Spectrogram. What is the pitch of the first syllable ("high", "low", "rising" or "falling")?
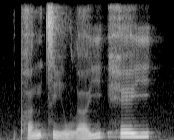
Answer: rising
